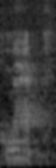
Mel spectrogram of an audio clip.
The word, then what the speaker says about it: Mach: You have the black word, and it's pronounced M-A-H-K, Mach.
